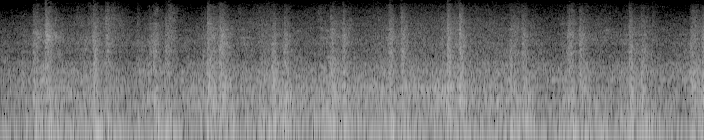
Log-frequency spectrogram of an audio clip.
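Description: Passenger train running along the track: a steady rumble of the coach with wheels clicking over rail joints at irregular intervals.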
